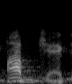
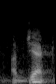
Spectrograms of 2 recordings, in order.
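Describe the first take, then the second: First: "Object" with the stress on OB, as a noun; stress on first syllable. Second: "object" with the stress on JECT, as a verb; stress on second syllable. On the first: Host explaining a charades word, "Object" stressed on OB. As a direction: say "Object" as OB-ject. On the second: Host explaining a charades word, "object" stressed on JECT. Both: Shown as a demonstration. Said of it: "you can object like that".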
